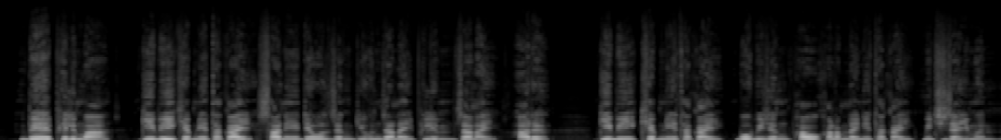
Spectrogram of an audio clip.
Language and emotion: Bodo, neutral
